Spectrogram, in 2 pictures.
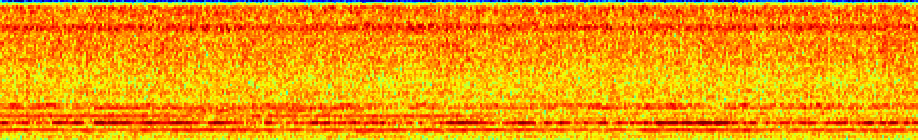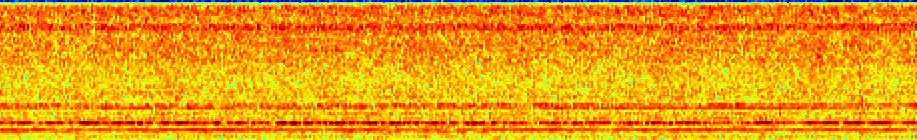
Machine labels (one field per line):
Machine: slide rail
